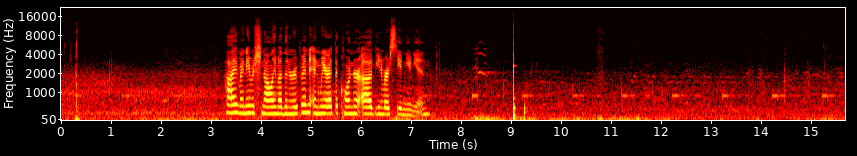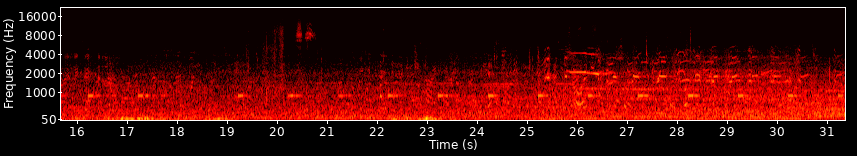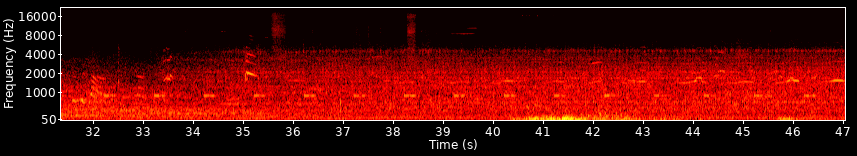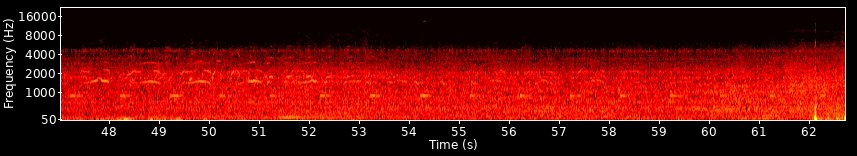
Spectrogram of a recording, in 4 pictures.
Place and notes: Please refer to the audio file for names of the location and the recordist. This soundscape recording is part of a project by members of Geography 101 at Queen’s University.
ON, Canada, 20 March 2018, ~18:00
